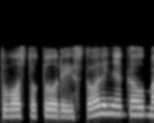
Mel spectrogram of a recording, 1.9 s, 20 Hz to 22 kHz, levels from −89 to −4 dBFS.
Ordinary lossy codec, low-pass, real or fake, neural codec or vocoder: Opus, 64 kbps; 5.4 kHz; fake; codec, 16 kHz, 2 kbps, X-Codec, HuBERT features, trained on balanced general audio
